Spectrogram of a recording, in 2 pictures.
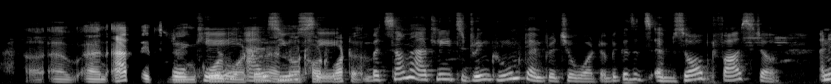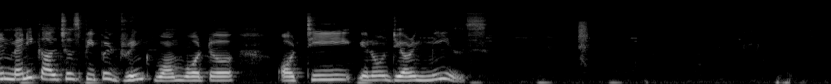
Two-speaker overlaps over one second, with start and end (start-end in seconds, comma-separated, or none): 1.7-3.4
